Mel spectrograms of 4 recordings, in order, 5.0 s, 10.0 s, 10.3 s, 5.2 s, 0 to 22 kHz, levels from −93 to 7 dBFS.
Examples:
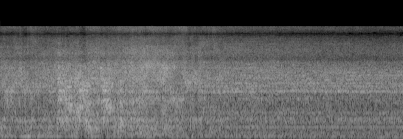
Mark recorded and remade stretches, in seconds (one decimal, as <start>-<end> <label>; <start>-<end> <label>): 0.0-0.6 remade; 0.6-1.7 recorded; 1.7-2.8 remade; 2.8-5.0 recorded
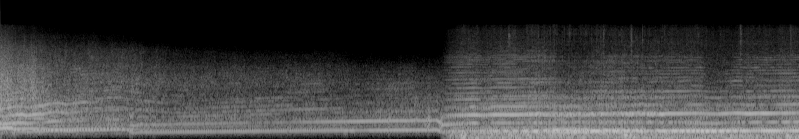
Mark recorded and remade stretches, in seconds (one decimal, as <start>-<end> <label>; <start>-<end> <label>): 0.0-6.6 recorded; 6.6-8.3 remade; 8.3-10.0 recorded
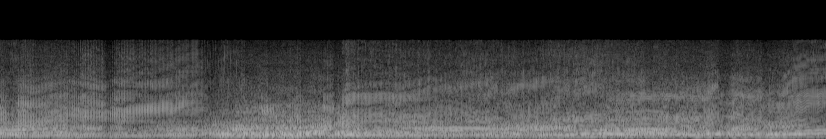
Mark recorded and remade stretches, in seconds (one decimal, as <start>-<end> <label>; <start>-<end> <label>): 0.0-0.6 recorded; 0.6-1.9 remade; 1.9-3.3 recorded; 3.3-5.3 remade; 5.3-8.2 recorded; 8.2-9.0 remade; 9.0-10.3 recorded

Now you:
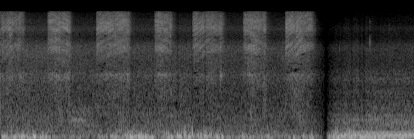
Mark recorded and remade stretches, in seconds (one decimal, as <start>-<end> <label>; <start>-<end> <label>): 0.0-1.5 recorded; 1.5-4.6 remade; 4.6-5.2 recorded

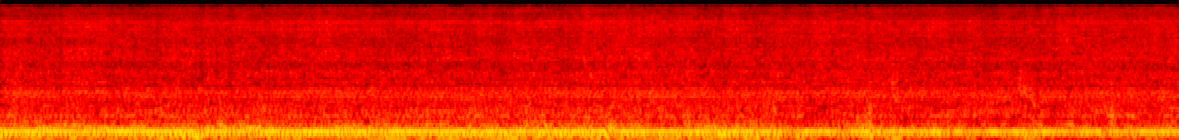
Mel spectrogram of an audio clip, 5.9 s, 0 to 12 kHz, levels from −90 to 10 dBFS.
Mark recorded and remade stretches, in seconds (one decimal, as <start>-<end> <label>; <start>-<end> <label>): 0.0-0.4 recorded; 0.4-1.4 remade; 1.4-5.9 recorded

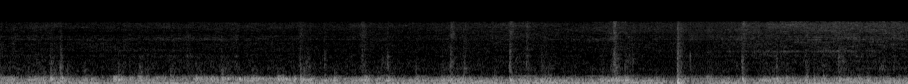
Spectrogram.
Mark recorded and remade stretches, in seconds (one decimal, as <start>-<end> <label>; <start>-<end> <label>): 0.0-6.6 recorded; 6.6-7.2 remade; 7.2-9.1 recorded

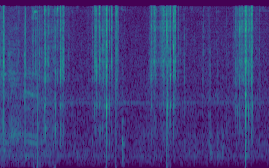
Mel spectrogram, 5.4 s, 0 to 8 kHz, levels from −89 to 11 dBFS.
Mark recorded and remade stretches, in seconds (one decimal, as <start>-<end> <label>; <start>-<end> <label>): 0.0-4.0 recorded; 4.0-5.4 remade

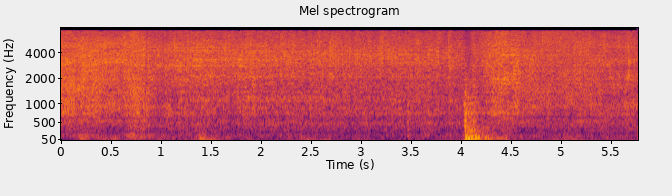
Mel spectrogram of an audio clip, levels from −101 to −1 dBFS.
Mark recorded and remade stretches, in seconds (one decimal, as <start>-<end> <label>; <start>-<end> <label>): 0.0-1.1 remade; 1.1-4.6 recorded; 4.6-5.8 remade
